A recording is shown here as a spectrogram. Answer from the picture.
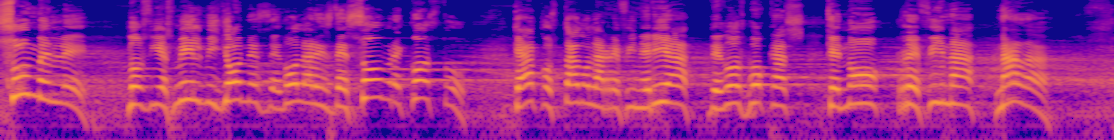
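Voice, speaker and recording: A man's extremely high-pitched voice at a very slow pace, with ordinary pitch variation. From Mexico. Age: 60s. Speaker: legislator. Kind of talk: parliamentary speech. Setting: legislative chamber podium. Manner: formal.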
